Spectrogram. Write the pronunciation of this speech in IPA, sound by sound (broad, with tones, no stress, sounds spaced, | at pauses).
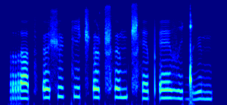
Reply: r ɐ˨ t͡sʼ ø˦ ʃ y˦ k i˦ t͡ʃʼ ø˦ ʈ͡ʂʰ ø˦ m ʈ͡ʂʰ e˨ pʼ e˦ v i˨ ɡ͡ǃ y˨ m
